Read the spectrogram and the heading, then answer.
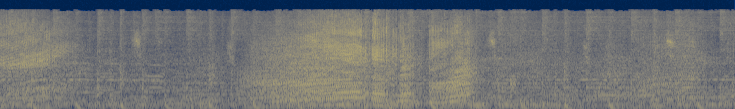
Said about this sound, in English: And now the engine is screaming and you're setting yourself up for the wall rub, like, and you're just watching.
